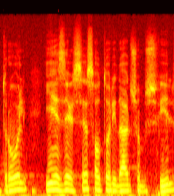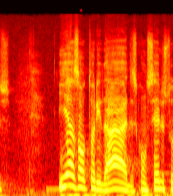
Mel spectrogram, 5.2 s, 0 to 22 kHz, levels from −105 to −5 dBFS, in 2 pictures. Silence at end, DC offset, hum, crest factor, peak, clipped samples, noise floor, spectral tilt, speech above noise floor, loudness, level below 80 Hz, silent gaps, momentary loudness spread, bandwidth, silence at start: 0 s; under 0.1%; none; 14 dB; -10 dBFS; under 0.1%; -44 dBFS; -4 dB/octave; 20 dB; -24 LUFS; -46 dBFS; none; 16 LU; 16 kHz; 0 s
